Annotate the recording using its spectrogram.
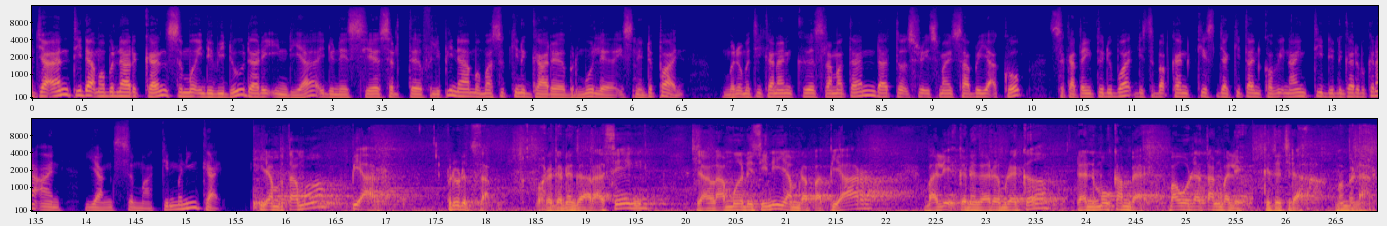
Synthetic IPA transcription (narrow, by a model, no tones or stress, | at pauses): kərd͡ʒaʔant̪idaʔ̚mə̃mbənarkansəmũaindividudaɾiʔindiaindonẽsiasərt̪afilipinãmə̃masukinə̃ɡaɾabərmũlaḭsnĩdəpan | mə̃ɾumət̪ikanãnkʰəsəlamat̪andat̪ʊʔsɾiːsmãilsabɾijakʊp̚ | səkat̪anit̪udibuat̪̚disəbap̚kankesd͡ʒakit̪ankovit̪̚nãjnt̪indinəɡaɾabərkənaʔan | jaŋsəmã̰kɪnmə̃niŋka̰t̪̚ | jaŋpərt̪amãpia̰rpədudʊt̪̚səla̰p̚wa̰rɡanəɡaaɾa̰sɪŋ | jaŋlamə̃disinijaŋməndapat̪̚piʔar | balɪʔkənə̃ɡaɾaməɾeka | danmakambɛ̰t̚bawudat̪aŋbalɪʔkːit̪at̪ida̰ʔmə̃mbəna̰r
